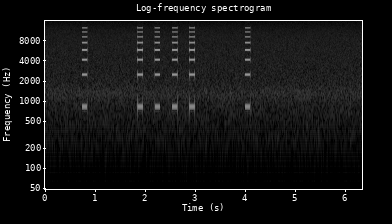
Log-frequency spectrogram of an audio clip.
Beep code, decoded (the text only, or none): 1-4-1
